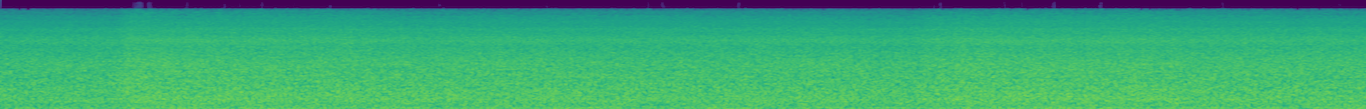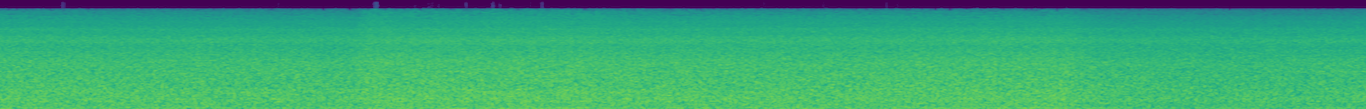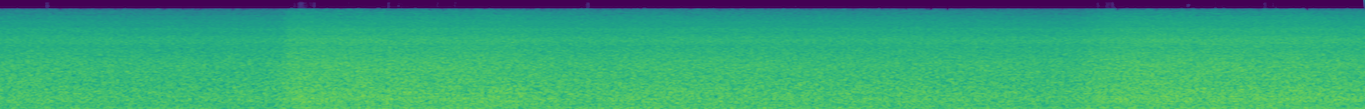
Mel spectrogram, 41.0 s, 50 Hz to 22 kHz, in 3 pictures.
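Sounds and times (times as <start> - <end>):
steady rain falling: 0.0 - 40.9.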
